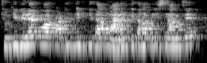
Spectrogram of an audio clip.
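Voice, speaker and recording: In a very echoey room with faint background noise and the microphone some distance away, a teacher runs an exam-prep vocabulary lesson. His voice is high, fairly bright and flatly delivered. He asks a quick rhetorical question before repeating each term, then checks for understanding.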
